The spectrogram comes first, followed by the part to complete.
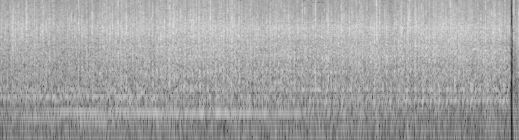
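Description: An engine running steadily at idle, a constant hum, over a steady hiss of rain.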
